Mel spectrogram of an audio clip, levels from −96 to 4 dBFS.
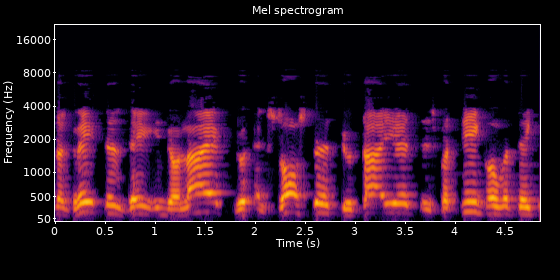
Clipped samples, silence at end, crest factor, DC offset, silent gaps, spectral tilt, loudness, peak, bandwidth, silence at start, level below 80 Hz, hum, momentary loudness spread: under 0.1%; 0.05 s; 14 dB; under 0.1%; none; -6 dB/octave; -19 LUFS; -6 dBFS; 4 kHz; 0 s; -76 dBFS; none; 7 LU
